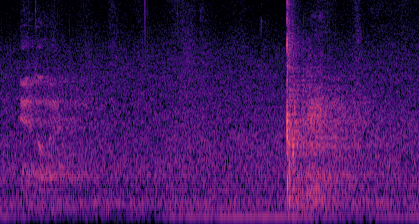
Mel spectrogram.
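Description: A thrown tennis ball hits the wall once, a single sharp thud with a short echo from the large hall, about three seconds in.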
